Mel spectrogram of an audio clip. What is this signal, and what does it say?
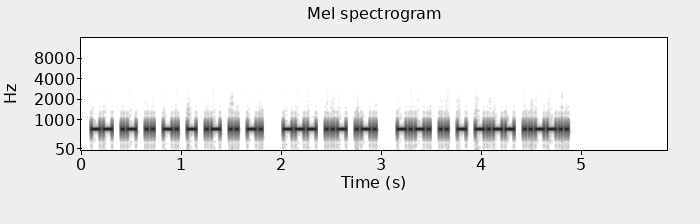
Morse code, heard as a keyed tone, about 40 wpm, 700 Hz. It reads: MAINTAIN OUR CITY?
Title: Sentences from Top 1000 Words - Review Part 5 - 40wpm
